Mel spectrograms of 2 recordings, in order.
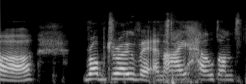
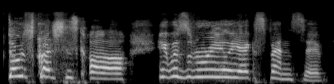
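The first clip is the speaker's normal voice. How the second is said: higher, slow, pleading retold worry; anxious plea; 9 semitones higher, slower than usual. Wife in the passenger seat to husband driving, anxious high plea. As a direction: beg over and over not to scratch the new car. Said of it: "I was going".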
